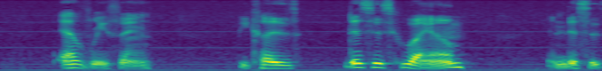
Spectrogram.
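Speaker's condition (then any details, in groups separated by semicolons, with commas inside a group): Cerebral palsy; wheelchair user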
